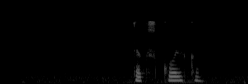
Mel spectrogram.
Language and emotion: Russian, neutral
